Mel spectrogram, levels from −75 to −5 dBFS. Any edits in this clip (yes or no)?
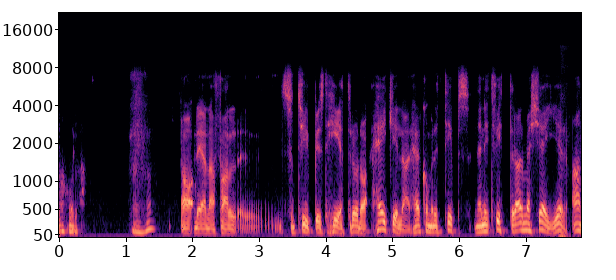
yes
